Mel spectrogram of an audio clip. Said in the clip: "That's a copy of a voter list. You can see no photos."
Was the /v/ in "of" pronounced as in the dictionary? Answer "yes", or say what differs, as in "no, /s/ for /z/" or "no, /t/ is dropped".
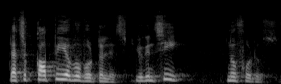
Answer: yes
